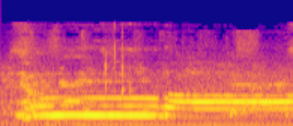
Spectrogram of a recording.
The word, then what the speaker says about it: Duval: So am I pronouncing that correctly? Duval!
